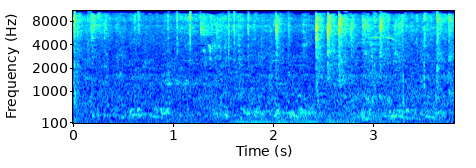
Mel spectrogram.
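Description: Domestic pigeons coo softly at close range over a steady background hum, their low murmuring calls repeating through the stretch.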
